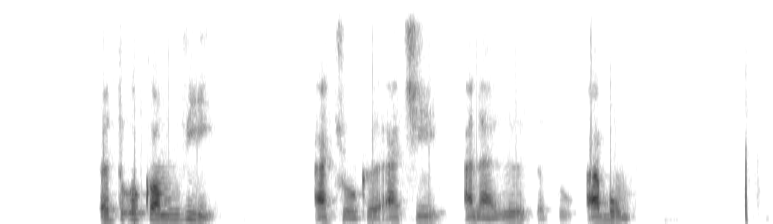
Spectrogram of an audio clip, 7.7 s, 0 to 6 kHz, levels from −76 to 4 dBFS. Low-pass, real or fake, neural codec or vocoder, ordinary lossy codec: 5.4 kHz; real; none; Opus, 16 kbps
